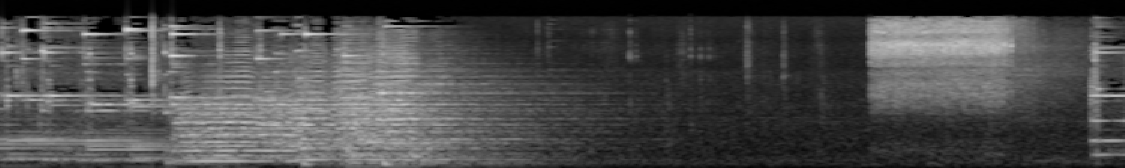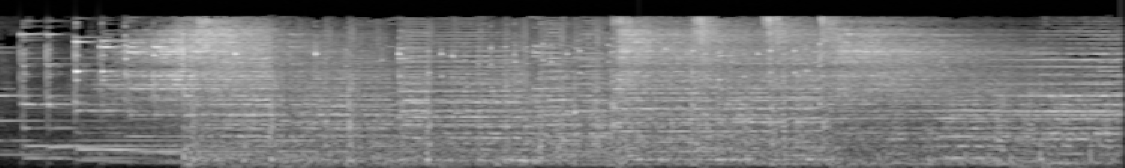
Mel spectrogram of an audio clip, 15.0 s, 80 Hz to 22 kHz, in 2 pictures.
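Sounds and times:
marching band playing: 1.1 - 4.1, 8.4 - 15.0
burst of hiss: 5.8 - 7.2.

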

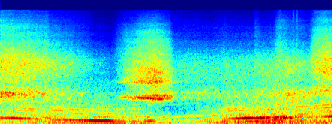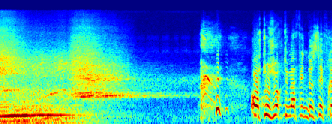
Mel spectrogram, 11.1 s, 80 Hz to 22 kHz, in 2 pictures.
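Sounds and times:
car engine noise: 0.0 - 8.0
tyres skidding and squealing: 0.0 - 8.8.

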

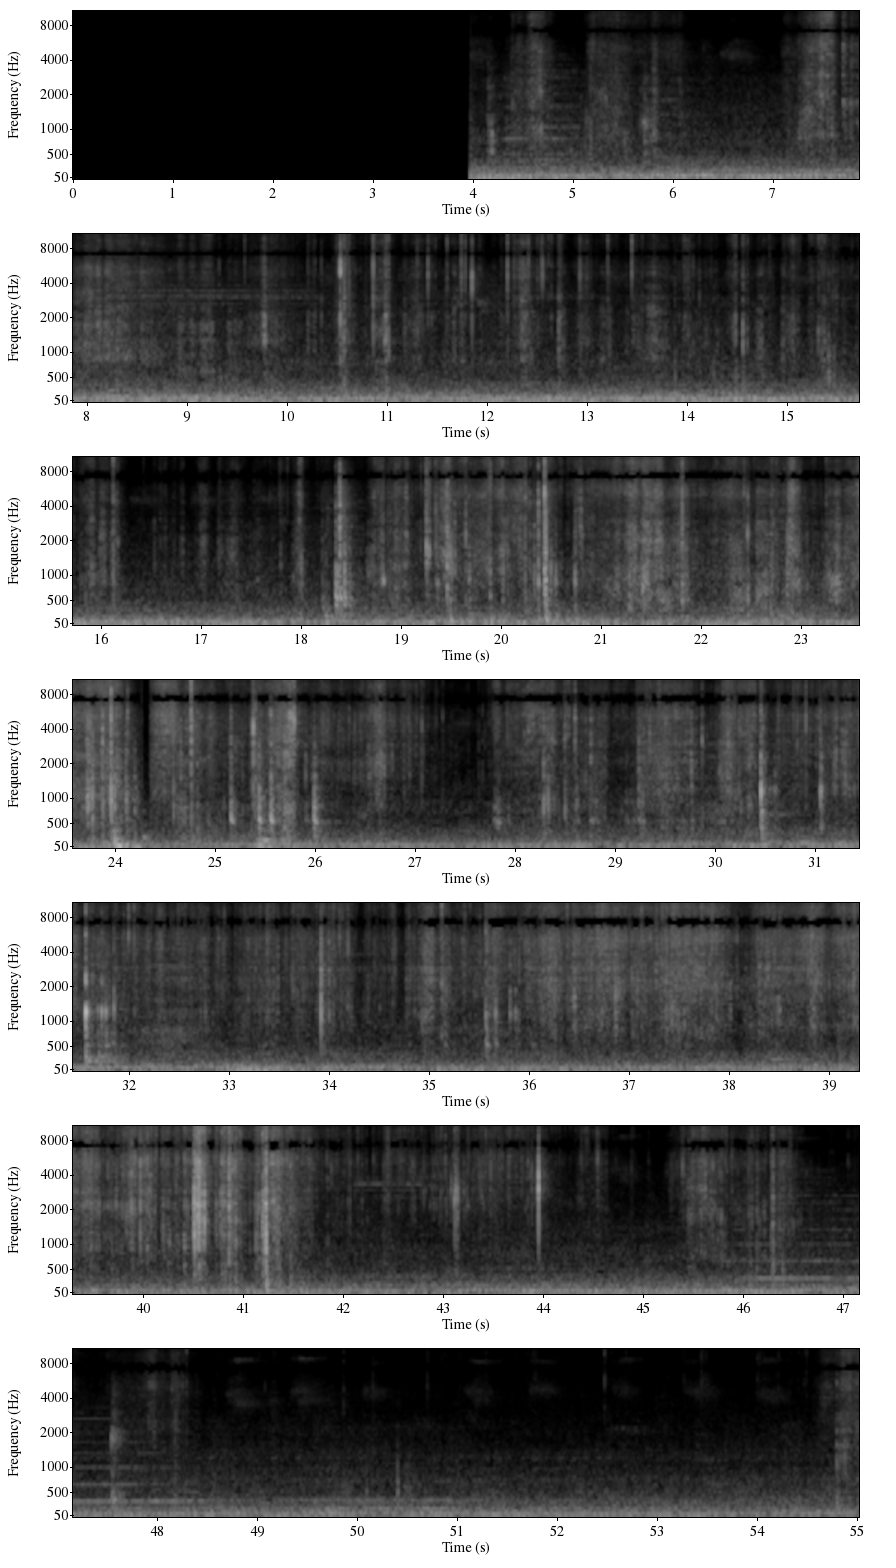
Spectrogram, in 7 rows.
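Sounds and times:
plastic tearing and crinkling: 8.9 - 46.8.

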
